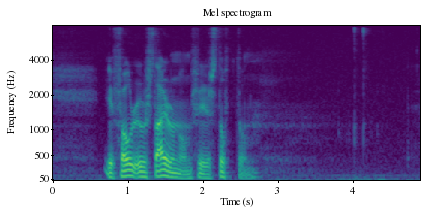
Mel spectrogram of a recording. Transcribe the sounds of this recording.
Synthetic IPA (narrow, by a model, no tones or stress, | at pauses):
ifowɹʉːɹst̪aɪɹʊnʊnfɪːɾɪst̪ʊt̪ʰːʊ̰n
